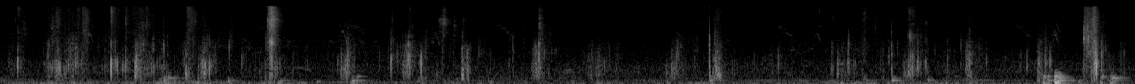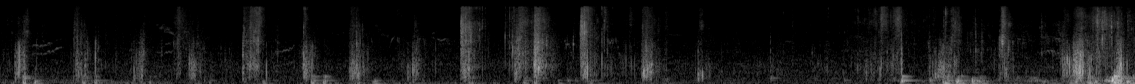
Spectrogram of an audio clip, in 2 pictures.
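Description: Footsteps walking over dry fallen leaves and bare dirt at an uneven pace, each step a short crunch, louder in a few clusters and near the end.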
